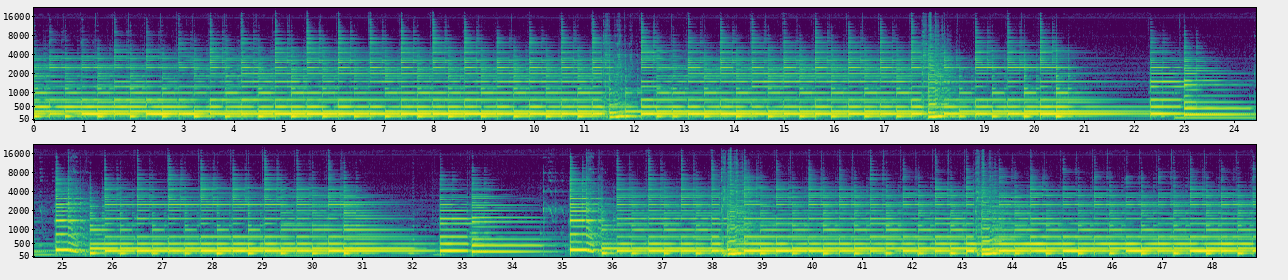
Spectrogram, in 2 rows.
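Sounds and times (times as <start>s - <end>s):
guitar: 0.0s - 48.8s.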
